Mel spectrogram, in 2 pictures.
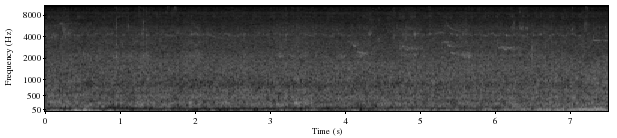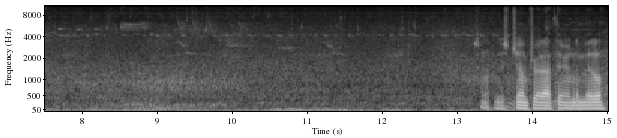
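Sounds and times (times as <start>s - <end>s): flowing water hiss: 0.0s - 15.0s
bird chirps: 4.8s - 14.0s
low rumble: 6.1s - 14.4s.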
